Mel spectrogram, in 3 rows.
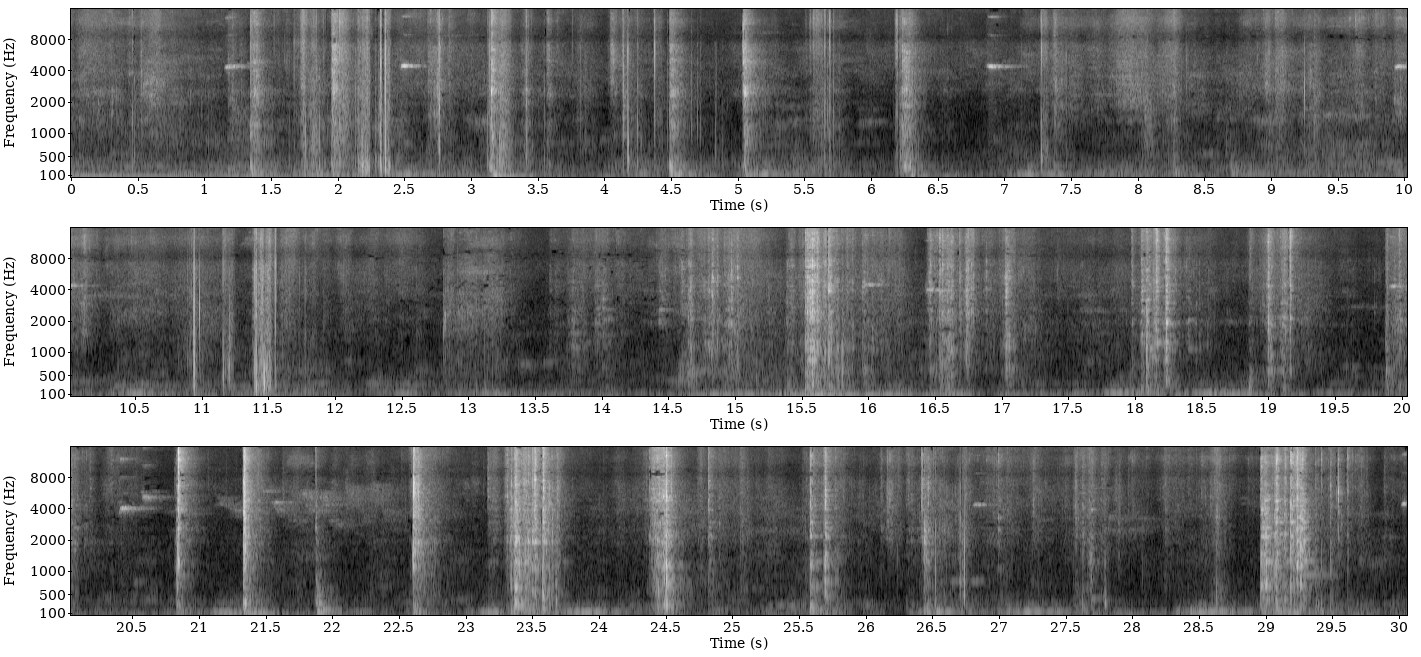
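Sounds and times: hand spade scraping soil: 0:00.0 - 0:03.7, 0:12.8 - 0:30.0.

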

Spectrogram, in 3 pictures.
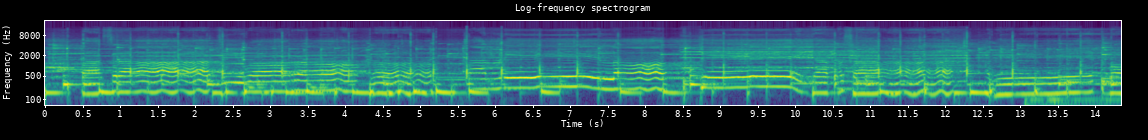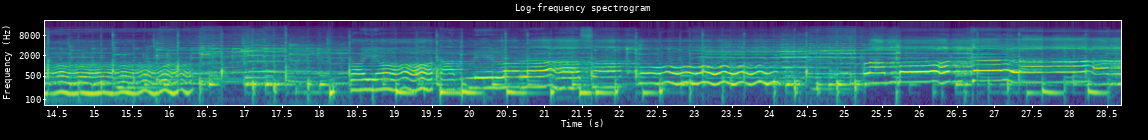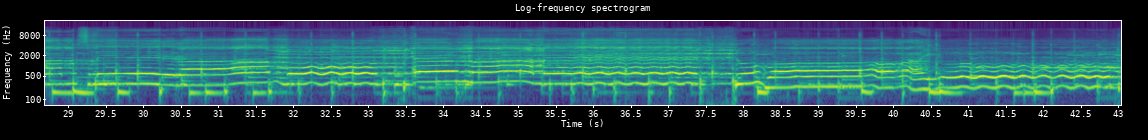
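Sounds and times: hand drums: 0:00.0 - 0:43.0
wavering lead melody: 0:12.1 - 0:18.1
steady low pulses: 0:13.0 - 0:16.6.

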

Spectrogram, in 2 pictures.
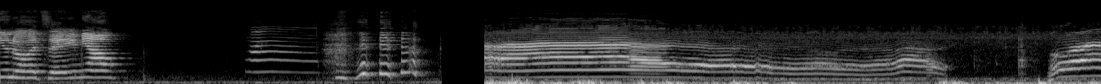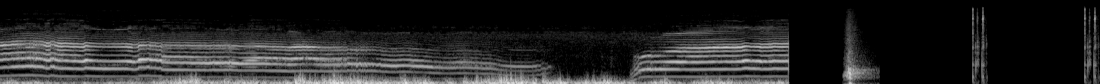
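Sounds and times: cat yowling: 0:02.5 - 0:03.2, 0:04.9 - 0:09.5, 0:10.5 - 0:16.5, 0:17.4 - 0:18.9.

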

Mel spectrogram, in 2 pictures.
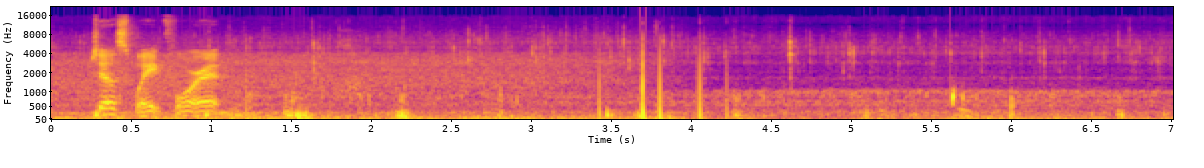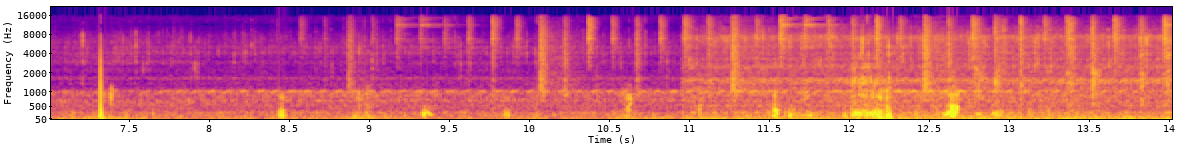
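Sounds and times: faint steady whine: 0:00.0 - 0:14.0
muffled underwater rush: 0:00.8 - 0:14.0
sharp clicks and crackles: 0:01.4 - 0:14.0.

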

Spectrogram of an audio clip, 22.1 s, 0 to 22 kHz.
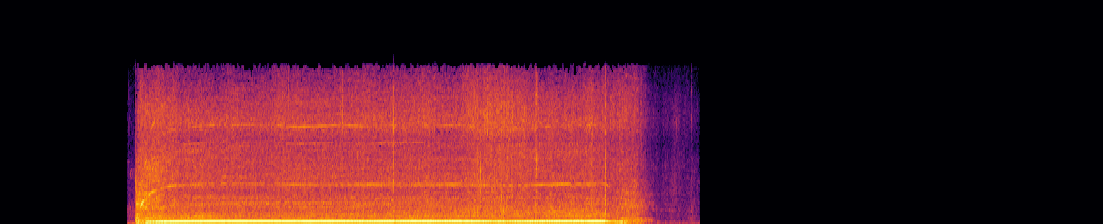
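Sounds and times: electric lawnmower motor whine: 0:02.6 - 0:13.2.

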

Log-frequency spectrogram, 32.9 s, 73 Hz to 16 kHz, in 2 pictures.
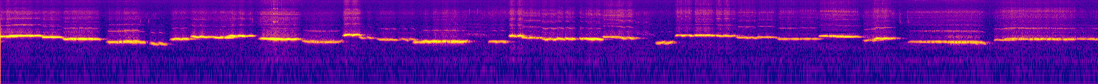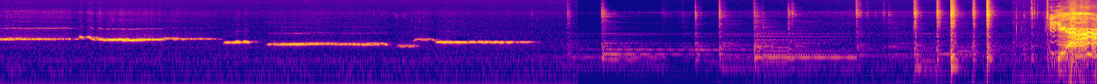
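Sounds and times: person whistling a slow tune: 0:00.0 - 0:24.6.

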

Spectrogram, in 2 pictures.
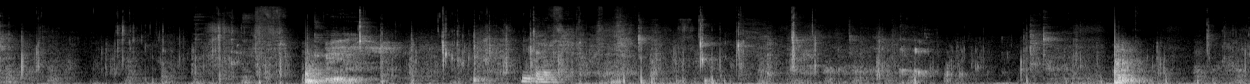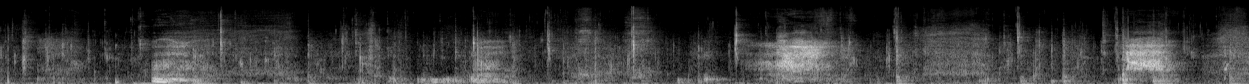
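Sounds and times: wet chewing and mouth clicks: 0:00.0 - 0:24.9
breathy grunts: 0:02.4 - 0:04.2, 0:13.9 - 0:15.3, 0:19.6 - 0:21.1, 0:23.7 - 0:24.9.

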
